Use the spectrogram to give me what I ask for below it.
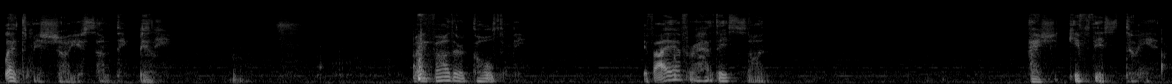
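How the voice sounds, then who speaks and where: A woman playing a long-suffering, protective mother in a video game drama, with a breathy voice and careful, formal phrasing. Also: a little high, big pitch swings, normal speed. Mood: tender, hushed. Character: gentle but defiant, long-suffering mother and wife.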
